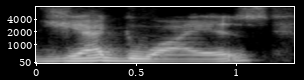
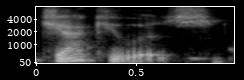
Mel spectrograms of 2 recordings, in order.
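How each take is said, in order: First: The word is pronounced the standard way. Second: The word is pronounced more phonetically.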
